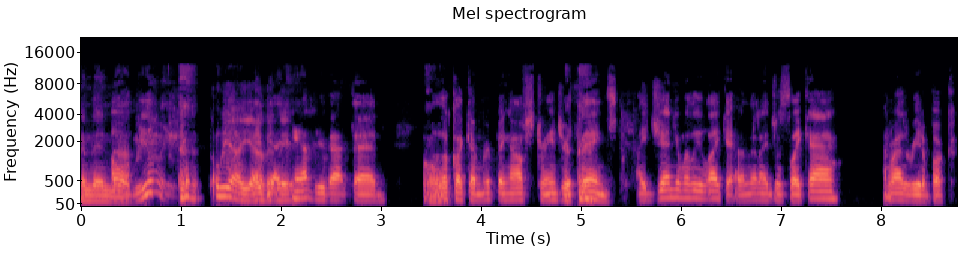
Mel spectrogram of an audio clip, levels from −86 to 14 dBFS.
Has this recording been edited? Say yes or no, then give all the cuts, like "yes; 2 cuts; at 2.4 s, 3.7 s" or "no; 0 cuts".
yes; 1 cut; at 5.5 s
